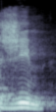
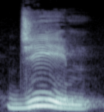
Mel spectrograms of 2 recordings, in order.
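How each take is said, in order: First: It begins with a soft 'zh' sound. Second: It begins with a 'dj' sound. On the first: The speaker calls it wrong. "c'est pas Jim" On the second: The speaker calls it right. "C'est Jim. / on écrira un D et un J"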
